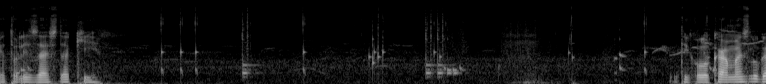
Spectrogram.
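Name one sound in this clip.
Short interface clicks tick as menu options are chosen.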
